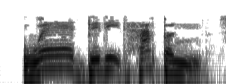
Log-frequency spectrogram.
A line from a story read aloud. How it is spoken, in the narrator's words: said Magrat, trying to speak slowly and distinctly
